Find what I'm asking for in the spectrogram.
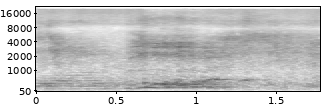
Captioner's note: laughter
